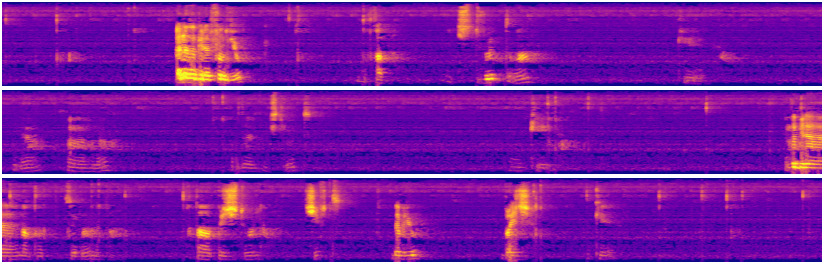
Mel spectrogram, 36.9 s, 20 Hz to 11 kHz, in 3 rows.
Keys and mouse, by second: 2.1-3.9 right drag, 3.2 KP_1, 7.8 e, 15.8-17.4 drag, 16.1 e, 20.8-22.3 drag, 21.2-23.8 middle drag, 23.8 z, 24.3 middle click, 26.0-28.0 middle drag, 26.0-27.8 right drag, 29.6-31.3 right drag, 30.6 w, 34.1-36.9 middle drag.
